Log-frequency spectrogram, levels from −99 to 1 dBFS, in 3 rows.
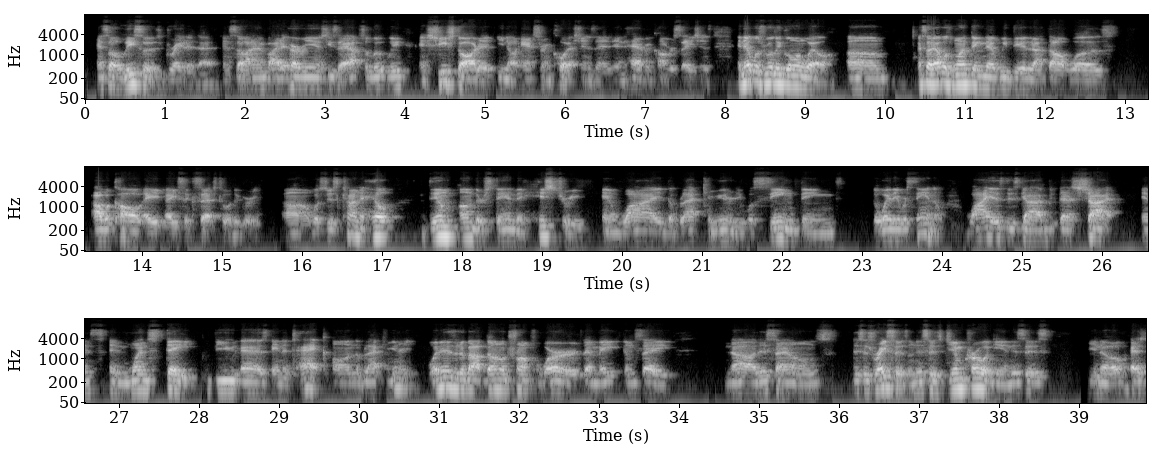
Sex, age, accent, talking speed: male, 30-49, American, 190 wpm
